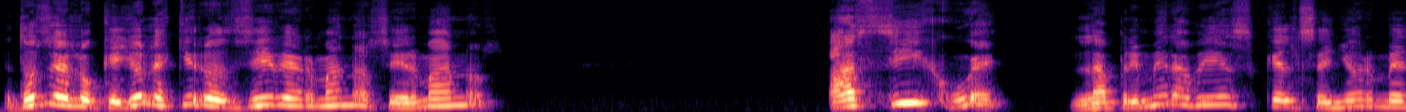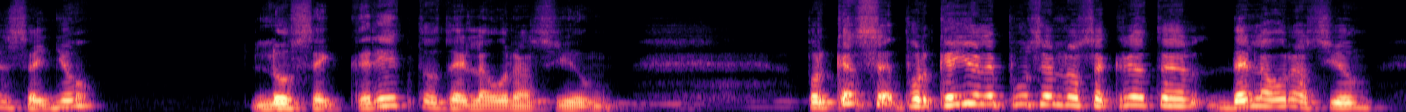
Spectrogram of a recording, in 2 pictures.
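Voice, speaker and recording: A man's voice: high voice, very animated, unhurried, dark tone. A man preaching a sermon, telling a personal story in an earnest way and repeating his phrases. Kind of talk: sermon testimony.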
